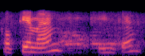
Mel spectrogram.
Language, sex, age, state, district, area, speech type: Hindi, female, 30-45, Uttar Pradesh, Azamgarh, rural, conversation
